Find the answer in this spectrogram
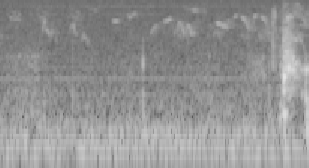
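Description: A quiet lull in the soundtrack: a steady low hum with a few faint, scattered high bird chirps. A voice begins at the very end.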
